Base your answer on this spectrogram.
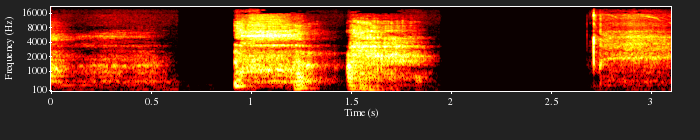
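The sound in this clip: Throat clearing and coughing from a dry throat after smoking a bowl: four rough, raspy bursts, with short silent gaps between them and a longer pause before the last one.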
